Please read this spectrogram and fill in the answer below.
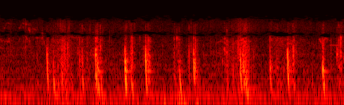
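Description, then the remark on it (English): Hooves clip-clop in an uneven, steady walking rhythm, as though a few weary horses plod along together carrying riders at first light, with soft knocks and no voices. “With the first light, we were off again, on horses which seemed wearier than ever.”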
